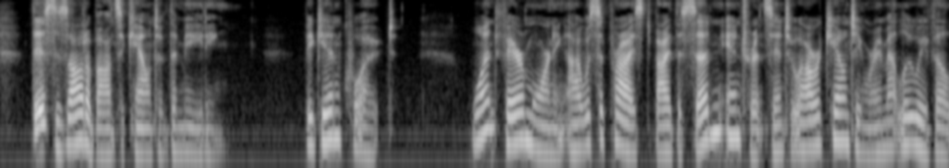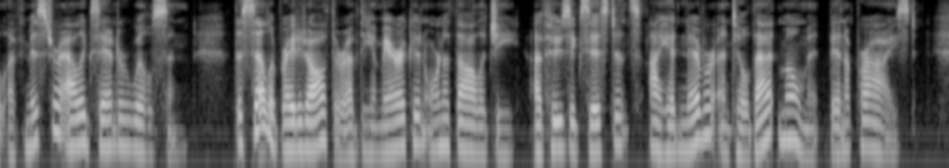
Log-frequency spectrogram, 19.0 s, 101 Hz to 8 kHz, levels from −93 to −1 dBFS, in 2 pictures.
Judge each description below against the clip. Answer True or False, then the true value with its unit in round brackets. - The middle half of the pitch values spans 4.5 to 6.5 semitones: False (3.8 semitones)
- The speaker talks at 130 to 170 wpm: True (140 wpm)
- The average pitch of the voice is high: False (170 Hz)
